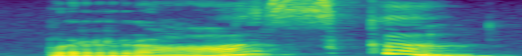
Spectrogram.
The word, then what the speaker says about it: праска: цьому слові теж 2 на який склад падає наголос промовляємо це слово неначе запитуємо праска на перший склад зробіть звуковий аналіз слова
